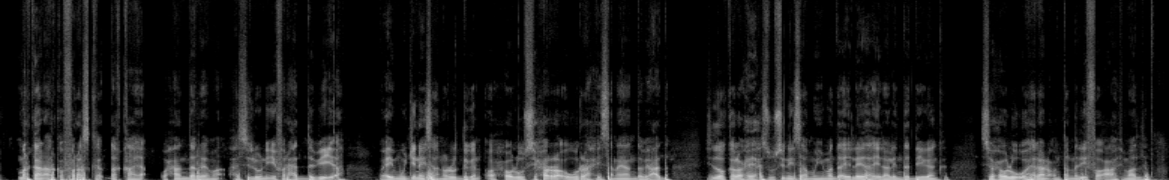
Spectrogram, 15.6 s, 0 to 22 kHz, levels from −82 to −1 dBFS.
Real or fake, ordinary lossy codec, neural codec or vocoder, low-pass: fake; none; vocoder, 44.1 kHz, 128 mel bands, Pupu-Vocoder; none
